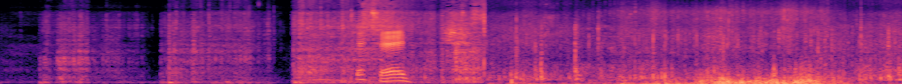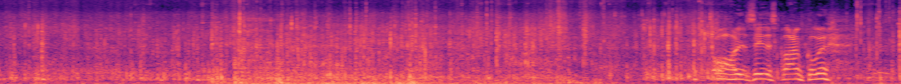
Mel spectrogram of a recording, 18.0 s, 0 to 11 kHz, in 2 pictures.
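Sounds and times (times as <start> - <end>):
bike rattling: 0.4 - 18.0
tyres crackling on gravel: 0.5 - 18.0
wind buffeting microphone: 6.6 - 8.5.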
